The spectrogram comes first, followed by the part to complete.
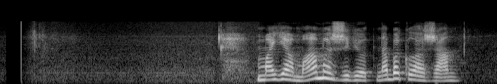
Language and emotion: Russian, neutral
